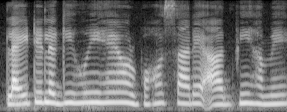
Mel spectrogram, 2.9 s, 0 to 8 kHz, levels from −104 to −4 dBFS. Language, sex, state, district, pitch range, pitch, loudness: Hindi, female, Madhya Pradesh, Bhopal, 225-260 Hz, 245 Hz, -19 LUFS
